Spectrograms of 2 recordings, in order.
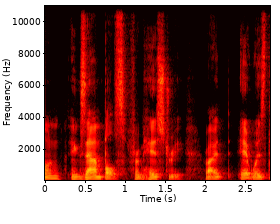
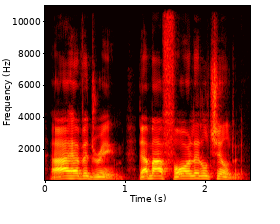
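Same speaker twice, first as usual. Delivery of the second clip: Martin Luther King; 7 semitones higher, 6 dB louder than usual. Acted. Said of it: "Forgive the, the accent".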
